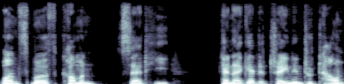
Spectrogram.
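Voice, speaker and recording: At a moderate pace, a man speaks at a fairly high pitch with vocal fry. The recording is very clean, with a silent background, and the sound is dry and close with no echo. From Germany. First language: German. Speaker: voice actor. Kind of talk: audiobook reading. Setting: studio.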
